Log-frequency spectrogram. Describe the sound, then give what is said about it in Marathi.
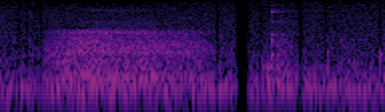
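A deep inhalation drawn in as a guided breathing cue before chanting Om in a calming meditation. It is a soft, airy rush that holds steady for about a second and then stops abruptly. “श्वास घ्या”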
